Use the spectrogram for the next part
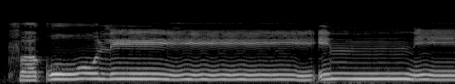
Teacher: Jadi hukum mad yang terdapat pada bacaan tersebut iaitu mad jaiz munfasil. Hendaklah dipanjangkan bacaan dengan kadar 4 atau 5 harkat.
